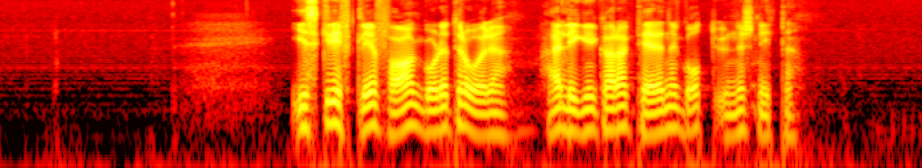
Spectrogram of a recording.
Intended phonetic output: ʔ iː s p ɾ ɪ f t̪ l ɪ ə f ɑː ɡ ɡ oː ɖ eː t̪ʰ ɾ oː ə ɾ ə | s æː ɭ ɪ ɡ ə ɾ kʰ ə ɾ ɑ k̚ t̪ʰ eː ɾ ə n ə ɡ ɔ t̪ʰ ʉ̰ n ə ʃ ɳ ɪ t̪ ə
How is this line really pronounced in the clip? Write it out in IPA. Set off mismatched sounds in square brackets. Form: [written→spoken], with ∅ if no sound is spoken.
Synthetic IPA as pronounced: ʔ iː s [p→k] ɾ ɪ f t̪ l ɪ ə f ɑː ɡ ɡ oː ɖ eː t̪ʰ ɾ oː ə ɾ ə | [s→h] æː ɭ ɪ ɡ ə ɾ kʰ [ə→ɑ] ɾ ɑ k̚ t̪ʰ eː ɾ ə n ə ɡ ɔ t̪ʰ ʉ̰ n ə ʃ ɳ ɪ t̪ ə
